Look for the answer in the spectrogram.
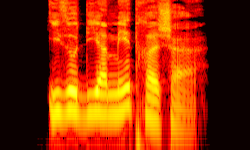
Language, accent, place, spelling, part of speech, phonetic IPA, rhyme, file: German, Germany, Berlin, isodiametrischer, adjective, [izodiaˈmeːtʁɪʃɐ], -eːtʁɪʃɐ, De-isodiametrischer.ogg
- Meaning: inflection of isodiametrisch: 1. strong/mixed nominative masculine singular 2. strong genitive/dative feminine singular 3. strong genitive plural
